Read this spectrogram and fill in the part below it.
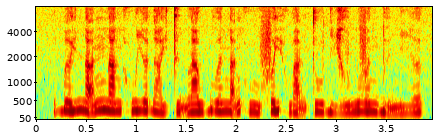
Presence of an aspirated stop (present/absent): absent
